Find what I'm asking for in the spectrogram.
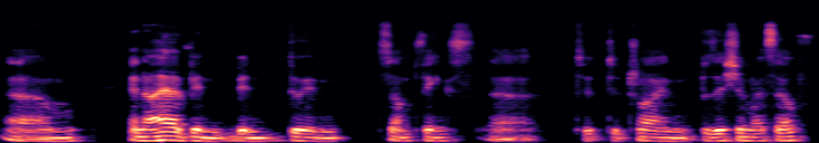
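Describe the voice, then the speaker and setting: A middle-aged man from Malaysia speaks over a video call from a bright room at home, in a fairly low voice. He talks hesitantly, restarting and repeating words as he gathers his thoughts, with a soft laugh now and then. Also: level tone, unhurried, vocal fry, slightly rough. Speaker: interview guest, street photographer.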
